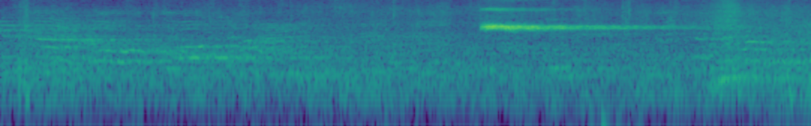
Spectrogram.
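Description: Referee's whistle, one steady blast of about a second, starting a roller derby jam. It sounds over a faint murmur of voices in a large hall.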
